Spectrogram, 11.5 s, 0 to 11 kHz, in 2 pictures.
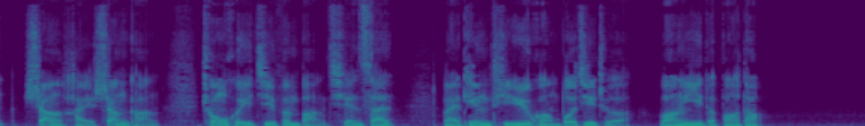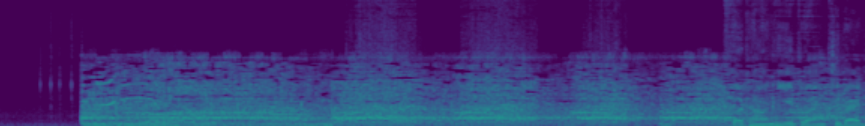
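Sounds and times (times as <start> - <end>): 
speech: 0.0 - 5.2, 10.6 - 11.5
football players and travelling fans cheering after away win: 6.3 - 11.5.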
